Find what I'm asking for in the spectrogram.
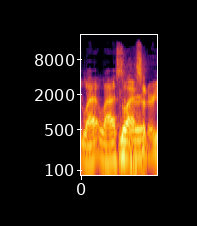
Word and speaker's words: Lasseter: And I mean, John Lasseter, am I saying that right? Lasseter. – Yep.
